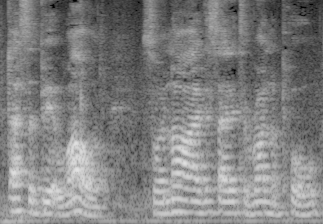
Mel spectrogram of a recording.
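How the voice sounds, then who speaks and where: A man's voice: on the high side, moderate pace. A young man with a London roadman accent, chatting casually in street slang. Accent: London roadman (Multicultural London English). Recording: echoey room, distant mic, faint noise.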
